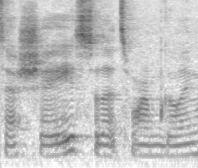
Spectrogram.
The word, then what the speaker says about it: Sacher: said it was a satcher cake but my inner great british bake off is telling me that it's pronounced sachet so that's where i'm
